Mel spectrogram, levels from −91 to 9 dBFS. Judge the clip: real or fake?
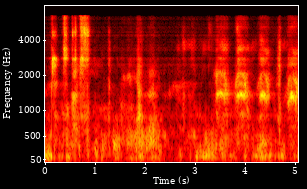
fake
